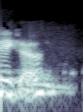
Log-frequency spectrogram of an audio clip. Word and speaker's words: Chernigov: Chernigov.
